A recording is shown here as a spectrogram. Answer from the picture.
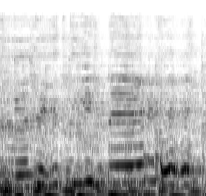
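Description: Female singer with a Romanian folk orchestra, her voice running a fast, wavering, ornamented melody over violins and a steady bass beat.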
